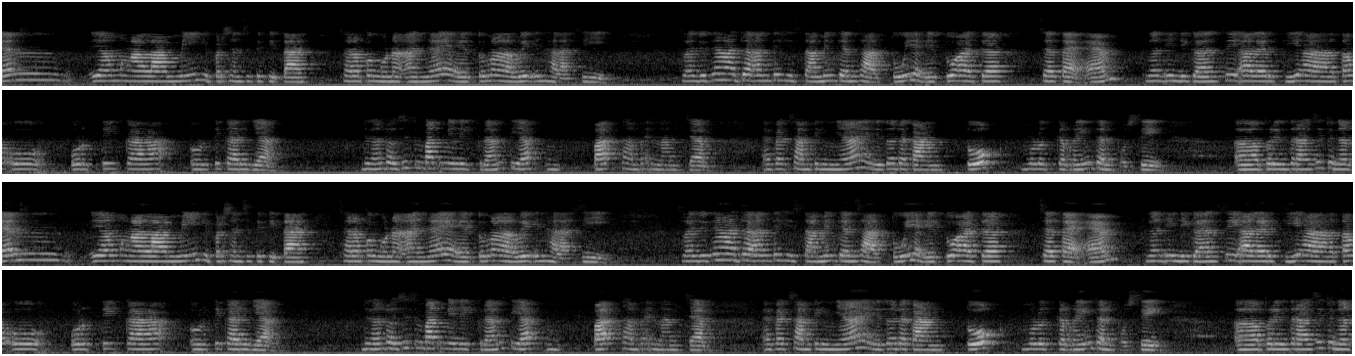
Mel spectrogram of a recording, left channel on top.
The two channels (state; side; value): normal; both; correlation 0.45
